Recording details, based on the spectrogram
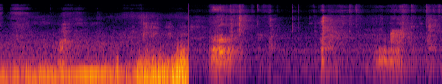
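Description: Puppies giving small, high yips and barks, with a low rumbling noise at the start.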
